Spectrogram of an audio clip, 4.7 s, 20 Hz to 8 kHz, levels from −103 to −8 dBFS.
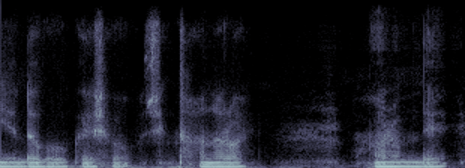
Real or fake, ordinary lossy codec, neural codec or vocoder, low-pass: real; Opus, 16 kbps; none; 7.2 kHz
